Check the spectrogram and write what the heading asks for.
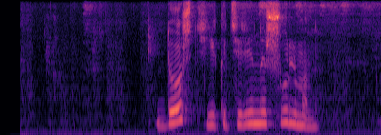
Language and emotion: Russian, neutral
